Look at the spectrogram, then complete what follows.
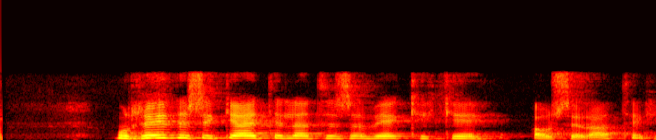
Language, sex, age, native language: Icelandic, female, 30-39, Icelandic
